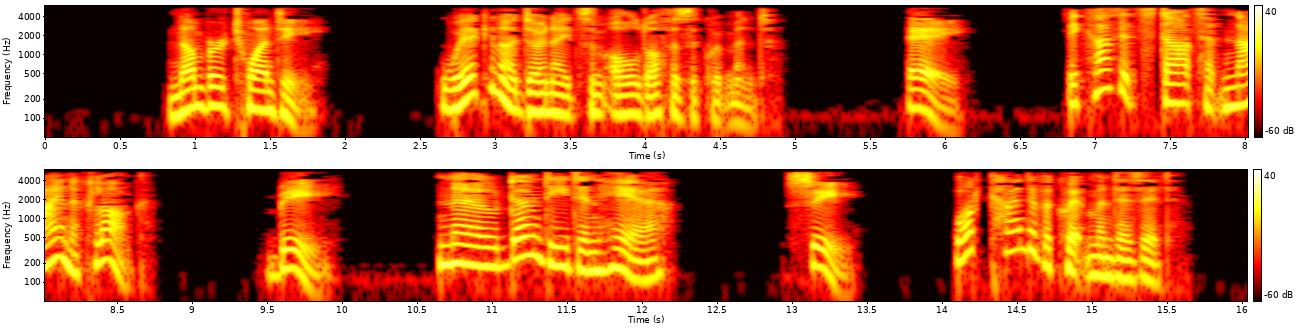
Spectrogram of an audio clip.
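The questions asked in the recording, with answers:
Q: Where can I donate some old office equipment?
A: C: What kind of equipment is it?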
